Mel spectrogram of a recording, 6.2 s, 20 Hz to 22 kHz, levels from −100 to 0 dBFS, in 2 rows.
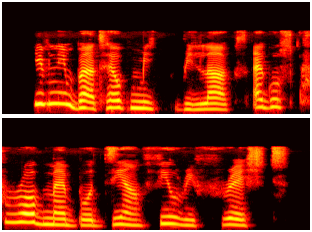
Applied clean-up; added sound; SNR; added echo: none; none; none; none.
